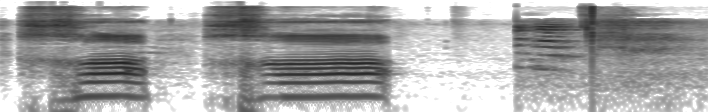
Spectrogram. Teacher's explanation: খটি হলকের শেষ থেকে খ, এভাবে সাউন্ড করে উচ্চারণ করবেন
